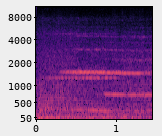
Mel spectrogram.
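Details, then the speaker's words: E-bike rear disc brake, rear rotor still stock while front was upgraded from 180mm to 203mm. Two steady high-pitched squealing tones hold through the stop over a low rumble. Rear disc brake squeal; owner plans a 203mm rear rotor. "still got some noise but you know what it's for the braking power too I feel like the brakes are a lot better all right so it's not as annoyingly loud"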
